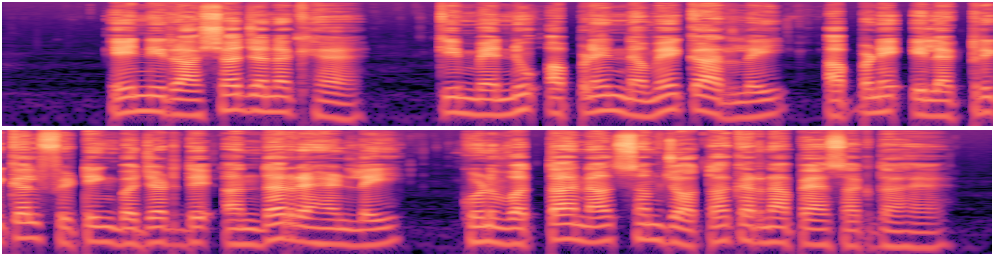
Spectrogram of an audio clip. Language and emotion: Punjabi, sad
